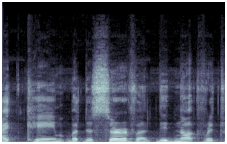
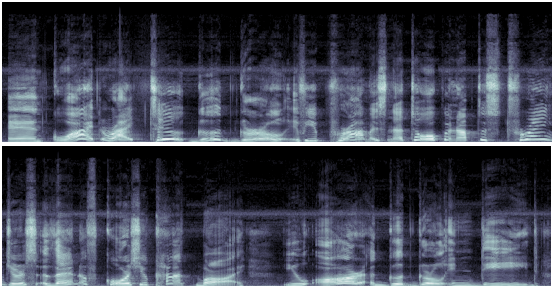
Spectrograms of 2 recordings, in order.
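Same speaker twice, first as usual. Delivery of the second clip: velvety witch; 6 semitones higher than usual. A narrator's reading. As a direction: tempt her with sweet witchy charm. Witch voice again.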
